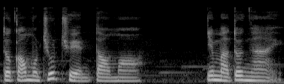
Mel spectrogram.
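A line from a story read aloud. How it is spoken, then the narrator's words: Quiet. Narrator (Vietnamese): Tôi nhỏ giọng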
